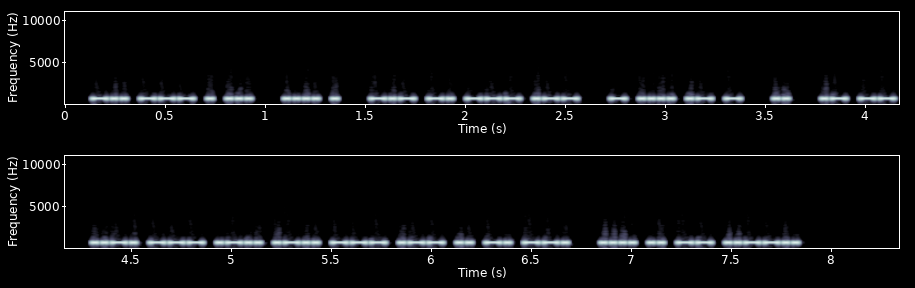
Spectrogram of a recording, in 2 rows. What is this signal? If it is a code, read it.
Morse code, heard as a keyed tone, about 50 wpm, 700 Hz. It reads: DOES HE KNOW THAT I AM FOLLOWING HIM?
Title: Sentences from Top 1000 Words - Review Part 4 - 50wpm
